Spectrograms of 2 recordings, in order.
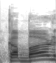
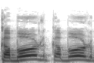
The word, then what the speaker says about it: cupboard: लेकिन अब अपने ड्रॉर में, कबर्ड की स्पेलिंग देखिए, हम लोग कबोर्ड बोलते हैं.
